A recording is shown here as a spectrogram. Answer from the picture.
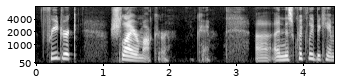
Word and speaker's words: Friedrich Schleiermacher: Let me repronounce his name. Friedrich Schleiermacher.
